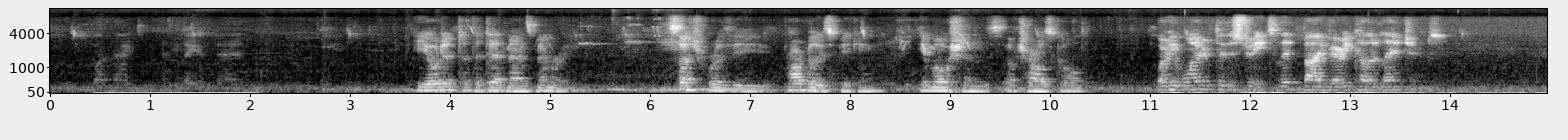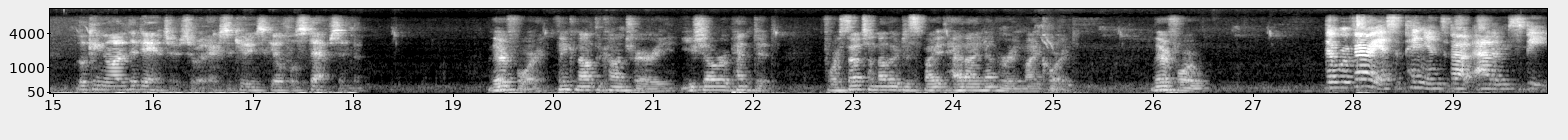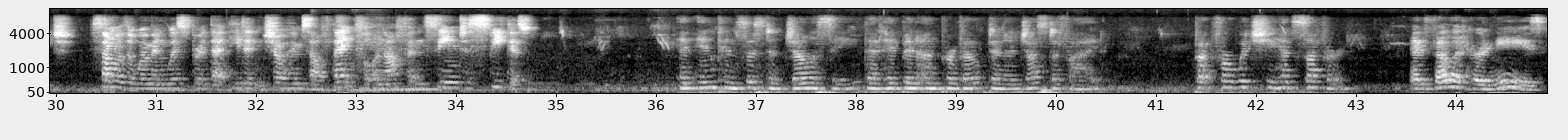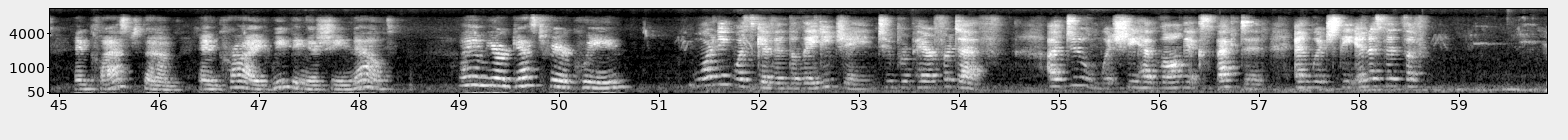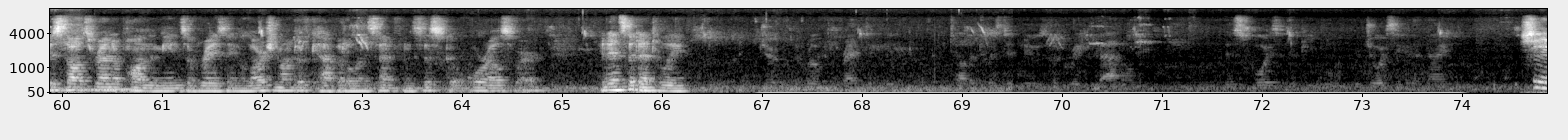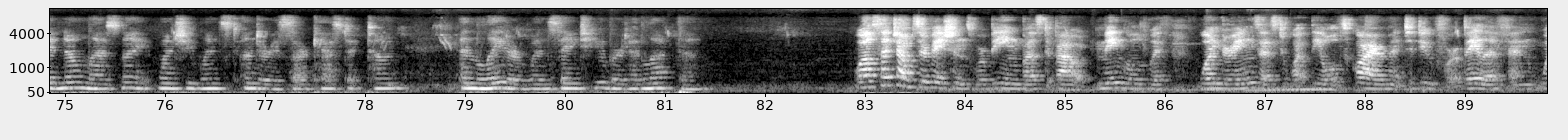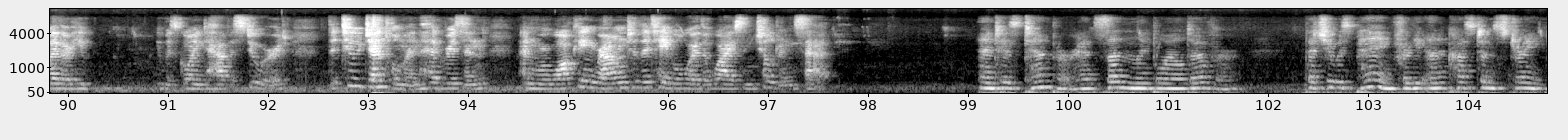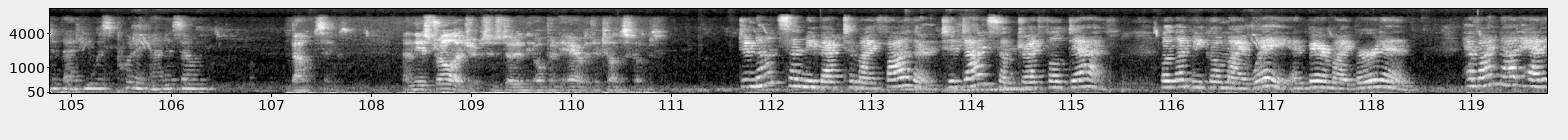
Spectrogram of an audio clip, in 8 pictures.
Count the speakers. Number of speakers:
eight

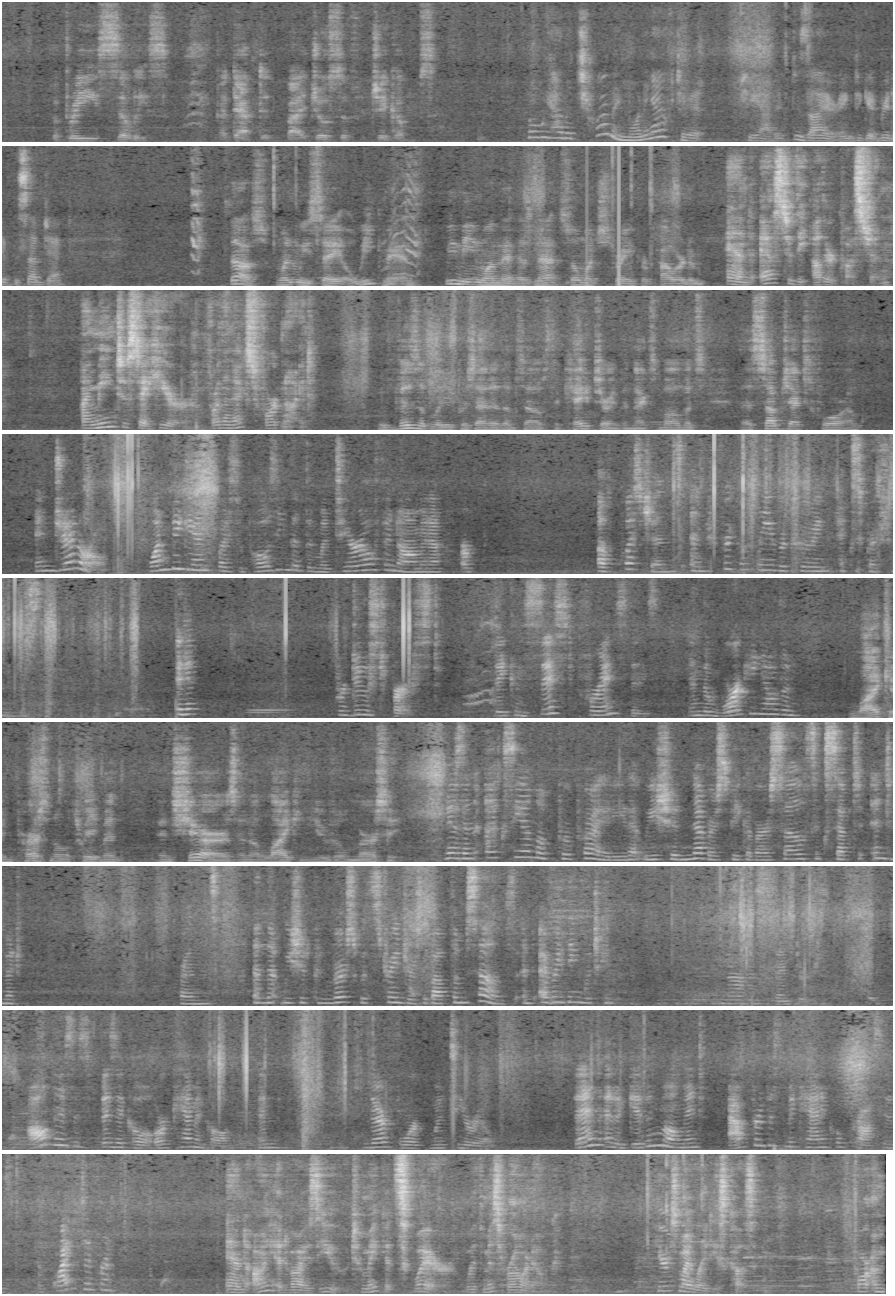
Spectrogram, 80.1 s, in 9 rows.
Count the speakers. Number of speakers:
seven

